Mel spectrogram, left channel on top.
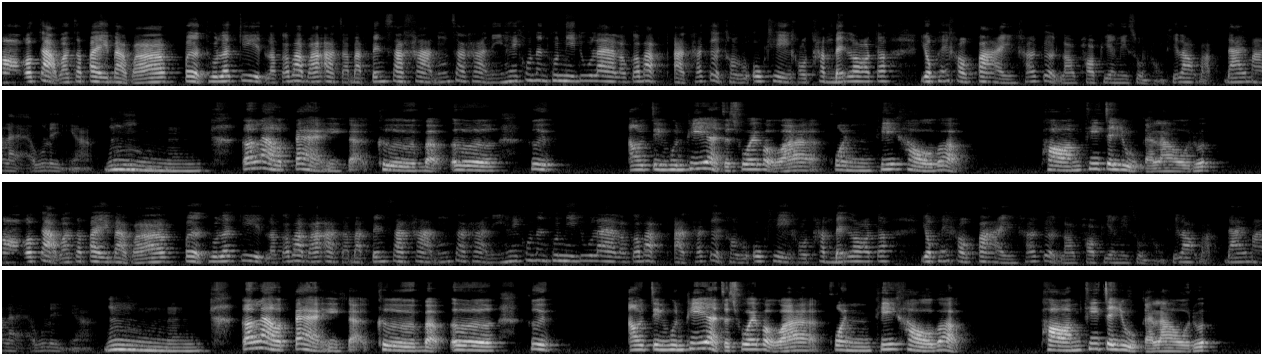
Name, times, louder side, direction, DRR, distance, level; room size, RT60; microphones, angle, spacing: voice 1, 0.0-14.0, left 6 dB, 40° left, 0.3 m, -29 dB
voice 2, 13.6-18.1 18.9-22.2 23.0-24.6, right 5 dB, 80° right, 0.5 m, -23 dB
5.1 x 2.2 x 4.4 m
head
